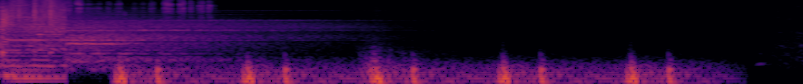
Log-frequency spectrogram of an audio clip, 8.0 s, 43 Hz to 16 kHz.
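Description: Heartbeat sound effect: five low double thumps, lub-dub, about 1.3 s apart, fading out near the end. The loud music before it cuts off under a second in, and its fading tail lies under the first beats.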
